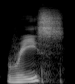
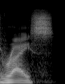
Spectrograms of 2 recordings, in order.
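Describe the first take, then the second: First: The vowel sounds like 'ee' in 'see'. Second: The vowel sounds like 'i' in 'ice'. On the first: This is how it is said in German-speaking places. "in Germanic countries, it's pronounced Reese" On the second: This is how it is said in English-speaking places. "In England, America, and English speaking, we use rice"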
